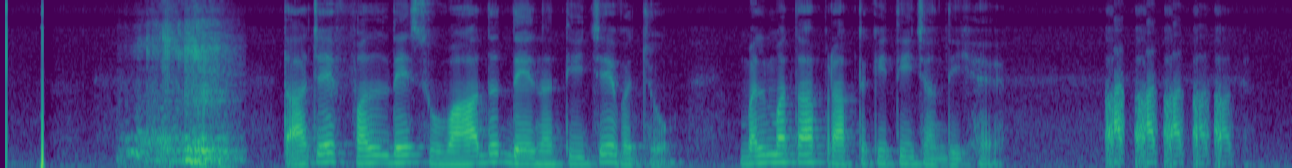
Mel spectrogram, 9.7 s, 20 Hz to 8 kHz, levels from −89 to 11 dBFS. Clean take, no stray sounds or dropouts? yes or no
no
